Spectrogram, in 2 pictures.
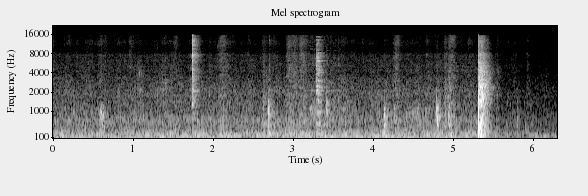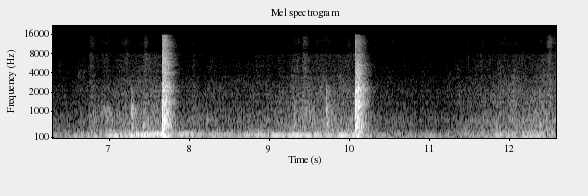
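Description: A cleaver cutting an onion on a plastic cutting board: small ticks and taps of handling, with three sharp knocks of the blade on the board, the first about five seconds in and the others a little over two seconds apart. A steady low hum runs underneath.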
